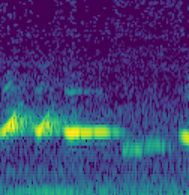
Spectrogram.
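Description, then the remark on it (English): A person whistles a short melodic phrase from a film score, the pitch stepping and gliding between a few notes, moderately loud with no talking. “How do you pronounce that name? Okay, I'll whistle it.”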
